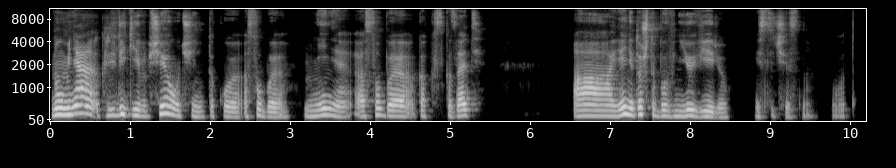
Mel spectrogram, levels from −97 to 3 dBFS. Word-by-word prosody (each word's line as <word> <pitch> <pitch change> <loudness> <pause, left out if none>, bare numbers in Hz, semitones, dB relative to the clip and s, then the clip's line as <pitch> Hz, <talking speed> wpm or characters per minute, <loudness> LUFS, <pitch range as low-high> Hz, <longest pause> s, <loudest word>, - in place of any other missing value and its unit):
Ну, 195 +2 +7
у - - +8
меня 220 +2 +5
к - - -16
религии 185 0 0
вообще 200 +10 +2
очень 165 -6 -2
такое 145 -1 -4
особое 145 -3 -4 0.2
мнение, 160 -2 -1
особое, 155 0 0
как 160 0 -9
сказать 170 +2 -2 1.1
А, 160 -1 +4
я 200 +5 +6
не 195 - +5
то 205 +2 +3
чтобы 180 -5 -2
в 155 - -10
нее 160 +2 +1
верю, 145 -4 -4 0.3
если - - -10
честно. 70 - -12 0.2
Вот. - - -19
165 Hz, 140 wpm, -23 LUFS, 150-185 Hz, 1.1 s, у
